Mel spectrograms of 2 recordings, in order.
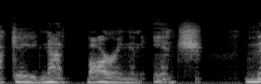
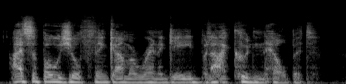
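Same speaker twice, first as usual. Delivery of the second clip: usual speaking voice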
